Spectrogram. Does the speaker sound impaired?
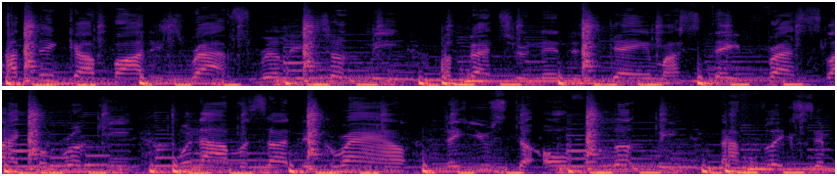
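No.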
